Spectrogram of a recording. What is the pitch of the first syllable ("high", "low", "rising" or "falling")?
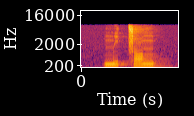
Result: low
